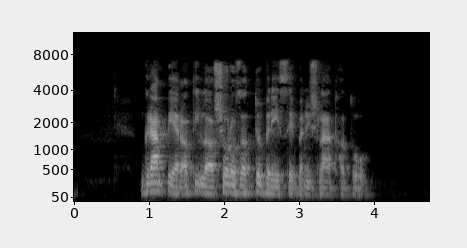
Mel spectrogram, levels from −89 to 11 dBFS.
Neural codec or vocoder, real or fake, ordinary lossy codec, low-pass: none; real; AAC, 64 kbps; 7.2 kHz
